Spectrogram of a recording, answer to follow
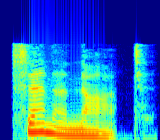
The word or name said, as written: sehna knot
